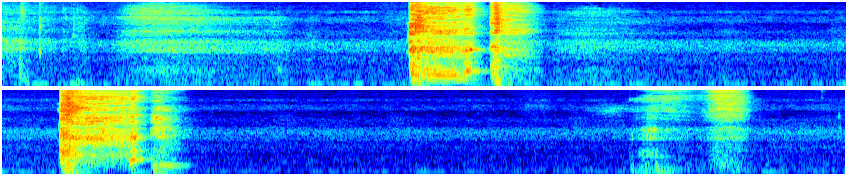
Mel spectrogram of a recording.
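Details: Female coughing: two sharp double coughs and a faint softer pair of coughs near the end, over quiet room noise. Cough.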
